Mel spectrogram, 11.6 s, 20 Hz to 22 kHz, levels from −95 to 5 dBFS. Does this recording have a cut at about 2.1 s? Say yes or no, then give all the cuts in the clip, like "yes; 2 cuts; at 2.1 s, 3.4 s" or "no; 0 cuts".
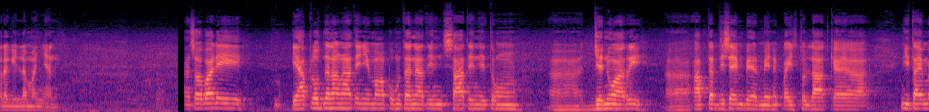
yes; 1 cut; at 2.1 s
